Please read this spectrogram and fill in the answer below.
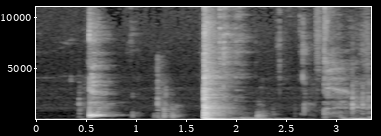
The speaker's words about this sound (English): Oh, boy. Hold on. I need a drink of water for this one.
